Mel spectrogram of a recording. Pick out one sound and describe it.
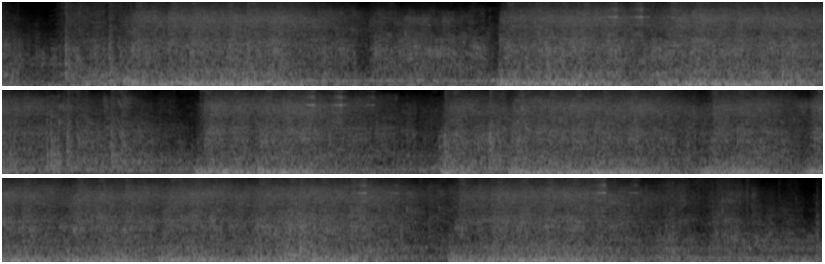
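Energy blasts crackle and roar in a game.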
